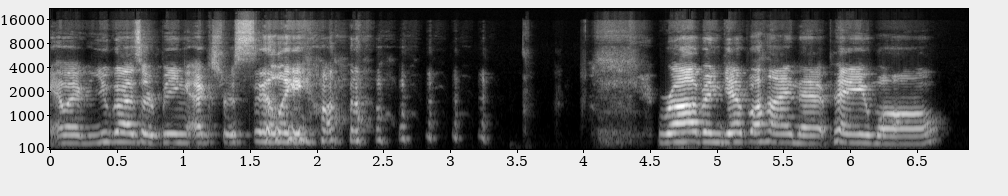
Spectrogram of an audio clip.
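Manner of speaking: speech broken up by laughter. Reading chat comments aloud, delirious and tired: laughing while talking. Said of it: "so I cannot stop laughing".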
